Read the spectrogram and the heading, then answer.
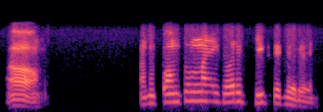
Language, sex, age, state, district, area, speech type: Assamese, male, 18-30, Assam, Barpeta, rural, conversation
